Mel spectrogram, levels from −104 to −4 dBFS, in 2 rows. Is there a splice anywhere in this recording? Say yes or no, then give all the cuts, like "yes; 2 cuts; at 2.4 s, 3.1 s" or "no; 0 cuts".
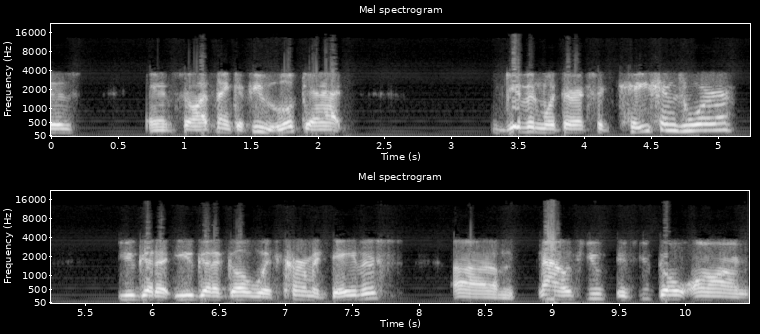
no; 0 cuts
